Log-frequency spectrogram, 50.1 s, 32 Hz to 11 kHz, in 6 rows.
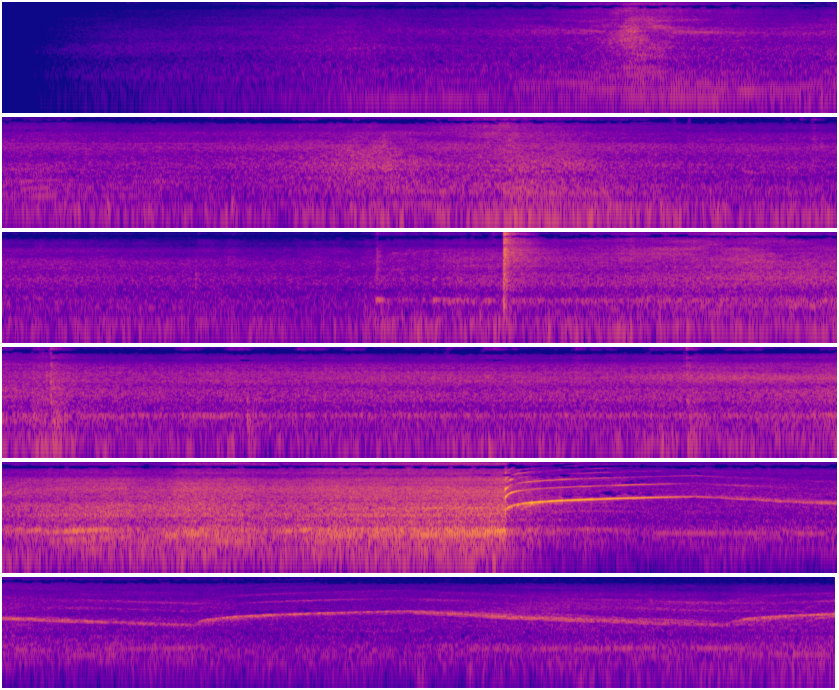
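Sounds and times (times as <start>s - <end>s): low traffic hum: 0.4s - 50.0s
car passing close by: 3.1s - 9.4s, 21.7s - 25.8s
sharp bang: 21.7s - 22.2s.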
